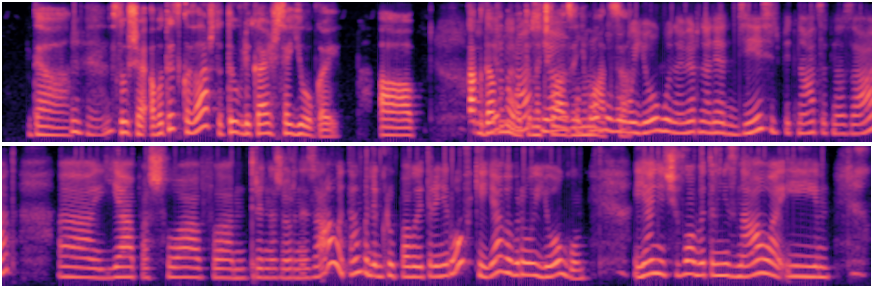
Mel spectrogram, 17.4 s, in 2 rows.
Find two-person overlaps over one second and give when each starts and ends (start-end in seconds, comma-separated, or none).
4.7-6.3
